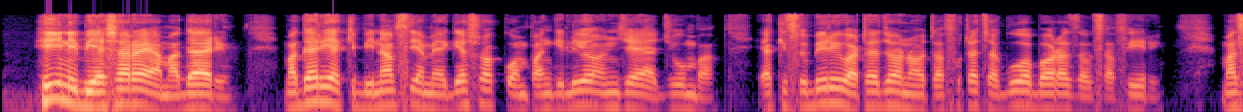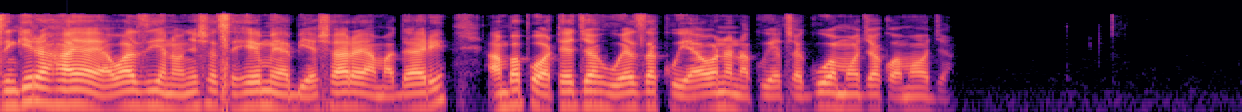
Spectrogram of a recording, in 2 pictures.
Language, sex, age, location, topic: Swahili, male, 25-35, Nairobi, finance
